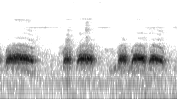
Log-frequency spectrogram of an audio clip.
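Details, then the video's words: Rhythmic low cooing from a derkuku, the spotted dove: a long coo, then a pair of notes, then a triplet, the phrase building kuk-kuk-geruk in soft, warm, evenly pitched hoots. "SUARA BURUNG DERKUKU / CUKURUKUK KUK GERUK"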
